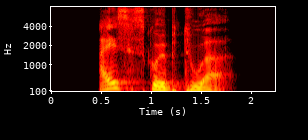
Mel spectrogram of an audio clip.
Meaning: ice sculpture
- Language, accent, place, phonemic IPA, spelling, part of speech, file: German, Germany, Berlin, /ˈaɪ̯sskʊlpˌtuːɐ̯/, Eisskulptur, noun, De-Eisskulptur.ogg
